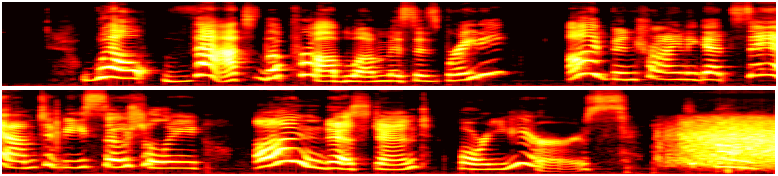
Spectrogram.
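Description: A middle-aged woman speaks with animation, close up.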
